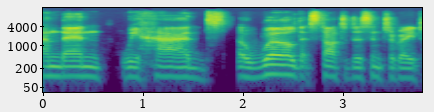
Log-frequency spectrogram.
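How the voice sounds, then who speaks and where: With a British accent, a man speaks at a fairly low pitch in a bright, sharp tone. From Spain. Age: 30s. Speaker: classics researcher. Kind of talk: panel discussion. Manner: halting, many repetitions.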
